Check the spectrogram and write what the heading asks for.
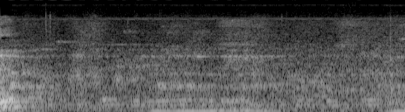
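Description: Two dogs play-fighting: a sudden loud yelp right at the start, then low growling and faint whining.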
